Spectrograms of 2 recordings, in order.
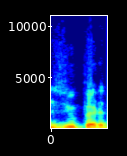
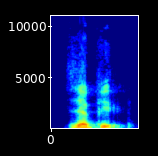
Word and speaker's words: Zabir: Di hadis ini bukan bacanya bukan Zubair tapi Zabir. Abdurrahman bin Zabir.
